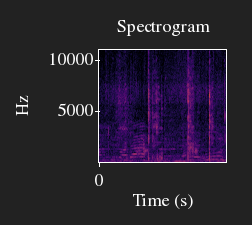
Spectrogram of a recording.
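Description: A thick mashed pea filling is stirred in a wok as it dries out, with a soft sizzle under three or four sharp scraping knocks of the spatula against the pan.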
